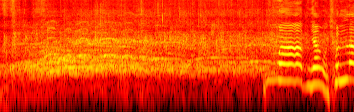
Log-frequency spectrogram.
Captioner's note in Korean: 박수와 환호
